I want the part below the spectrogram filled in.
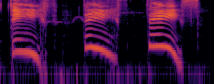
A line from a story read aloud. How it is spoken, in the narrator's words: all the meadow people and all the forest folks cried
